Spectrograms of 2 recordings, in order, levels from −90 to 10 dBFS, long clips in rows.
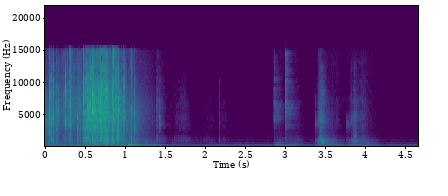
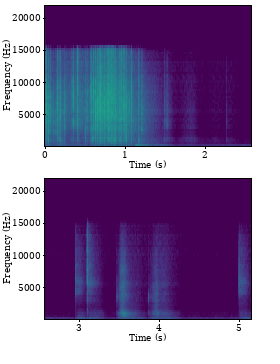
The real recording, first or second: first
